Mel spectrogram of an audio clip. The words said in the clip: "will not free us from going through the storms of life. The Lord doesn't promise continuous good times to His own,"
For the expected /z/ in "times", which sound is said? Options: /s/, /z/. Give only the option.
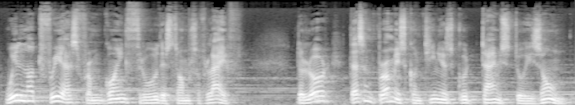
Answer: /s/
